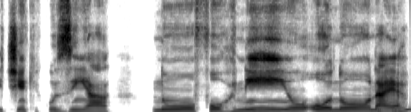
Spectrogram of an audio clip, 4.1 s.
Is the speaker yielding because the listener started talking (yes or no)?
no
